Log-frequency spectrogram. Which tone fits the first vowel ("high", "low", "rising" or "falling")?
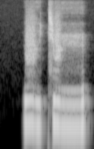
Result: low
